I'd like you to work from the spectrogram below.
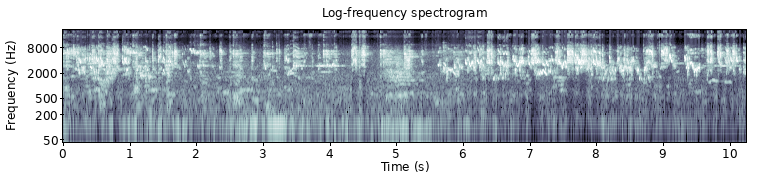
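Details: Several small budgies chattering, a continuous mix of warbles, squeaky chirps and scratchy notes over ten seconds, with a faint low hum beneath.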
